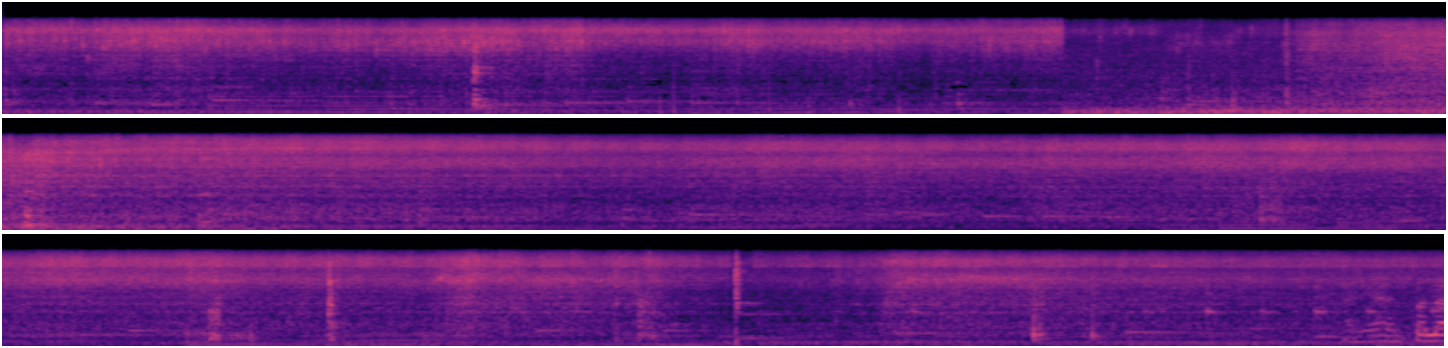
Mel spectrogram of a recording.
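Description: Onion and garlic sizzle in a pan in a home kitchen, a continuous hiss of frying with occasional clicks and clatters of a utensil, with faint talk in the background.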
